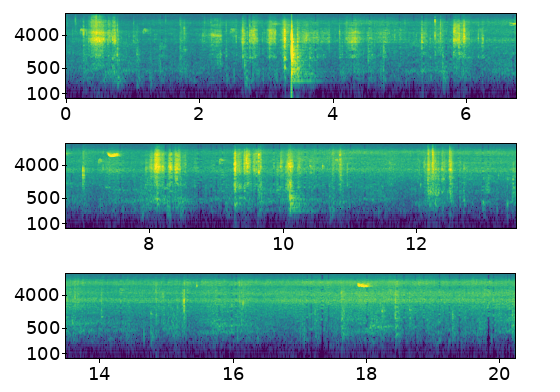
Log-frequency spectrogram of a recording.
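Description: Irregular crinkles and soft knocks as sausage-wrapped balls are set down one by one on aluminium foil lining a gas grill, with one sharp knock about three and a half seconds in. The handling noises thin out in the second half, leaving a faint steady hiss.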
